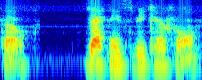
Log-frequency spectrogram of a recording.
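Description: A woman's voice: deep voice, moderate pace, vocal fry, breathy edge, low-quality recording. A woman hosting a podcast, recapping a paranormal show in a casual, rambling way, with lots of "like" and "you know.". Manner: chatty, rambling, heavy use of "like" and "you know"; animated when acting out moments.

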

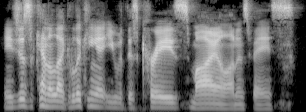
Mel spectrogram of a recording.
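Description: A man's voice: mid-range voice, fast, bright, forceful tone, clean tone, no echo, clean studio sound. A man narrating as game master of a tabletop game, rambling along with fillers and self-corrections.

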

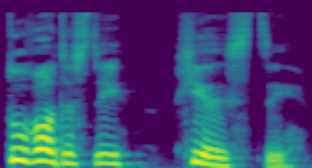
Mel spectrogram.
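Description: A woman's voice: medium pitch, very animated, slow, darkish tone. A woman reading the lines of a scornful young woman with powers in a German fan-fiction story.

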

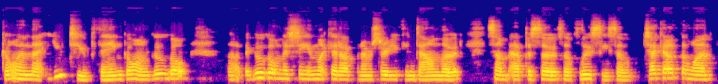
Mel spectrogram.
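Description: A middle-aged woman rambling in a chatty, self-deprecating solo monologue, with a flat, monotone way of speaking. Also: lowish voice, poor audio.

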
